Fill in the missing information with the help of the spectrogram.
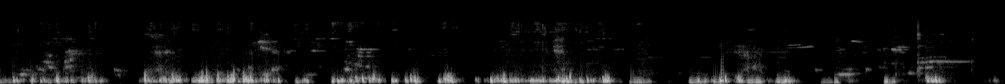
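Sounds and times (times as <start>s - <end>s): choppy voice on video call: 0.0s - 10.0s.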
